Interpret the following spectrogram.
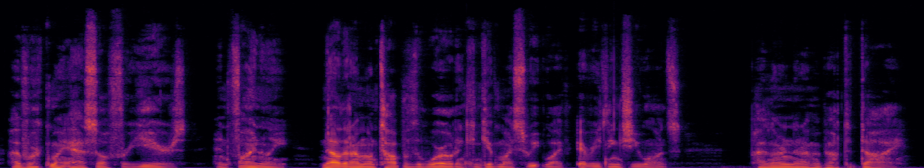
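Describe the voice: In a put-on character voice, a man speaks at a moderate pace with a very deep, low pitch, a raspy sound and fairly even intonation on a very clean recording with a silent background.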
